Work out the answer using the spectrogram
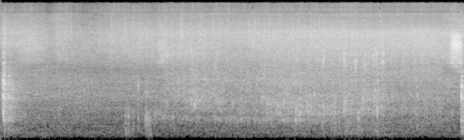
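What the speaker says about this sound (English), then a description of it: "I'm going to strain off our pasta." Cooked linguine being strained, with a steady, close rush of draining water that hisses and splashes for several seconds without a break.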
